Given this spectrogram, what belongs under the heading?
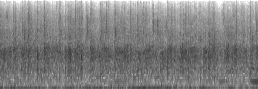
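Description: Audience applause at a summit on England's housing and the hospital-to-home shift, steady dense clapping filling the room throughout with no break.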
